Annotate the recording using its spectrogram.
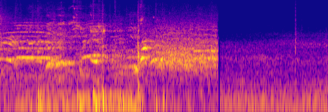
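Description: Indoor basketball game: sneakers squeaking and a ball bouncing on a hardwood gym floor, over crowd voices in the hall. Just past four seconds the sound cuts to a quieter outdoor background with a few clicks.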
